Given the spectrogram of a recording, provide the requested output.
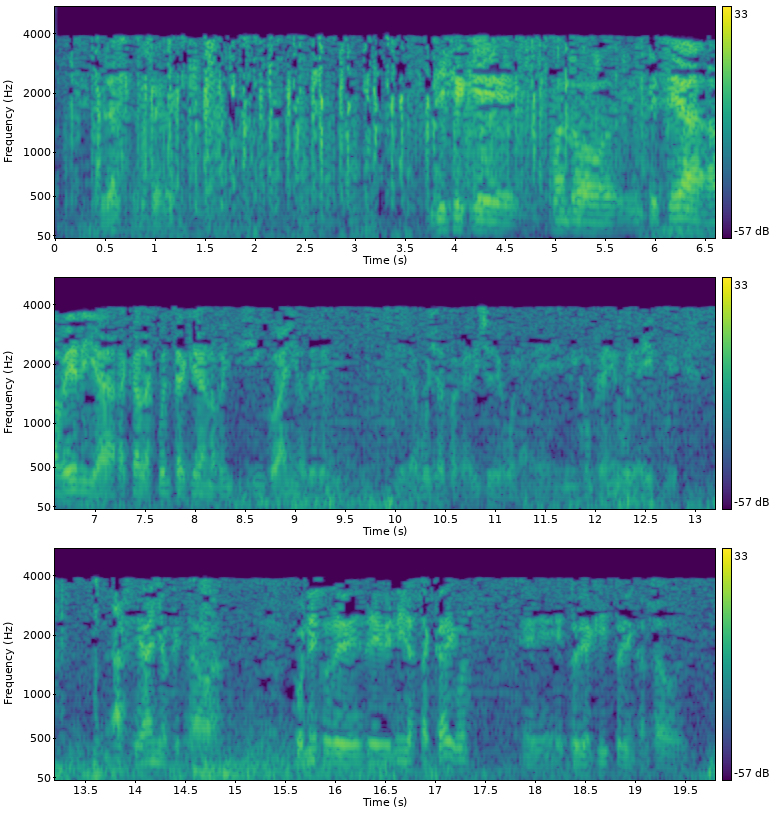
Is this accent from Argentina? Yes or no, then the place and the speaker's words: no; Young, Río Negro, Uruguay; Yo soy de Yung, ciudad cerca de Paysandú, Colón, en la frontera.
